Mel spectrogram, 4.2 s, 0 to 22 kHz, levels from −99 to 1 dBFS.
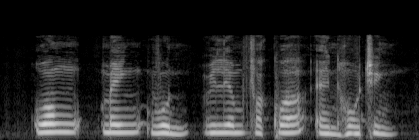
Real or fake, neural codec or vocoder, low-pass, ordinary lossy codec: fake; codec, 16 kHz, 8 kbps, FreqCodec, larger model; none; none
